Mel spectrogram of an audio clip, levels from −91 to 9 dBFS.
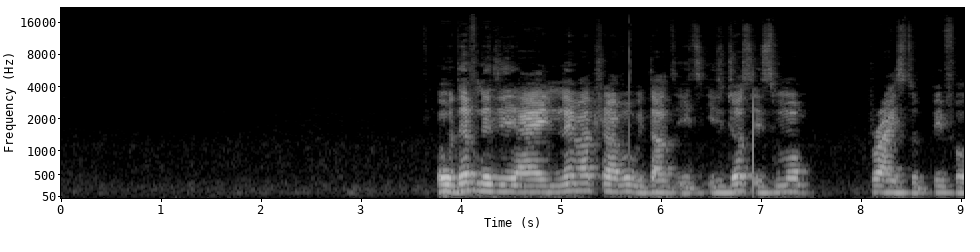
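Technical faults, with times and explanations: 5.67–5.70 s and 6.91–6.93 s, loud pop: Two sharp, single pops sit on top of the speech, each lasting about 20 ms. The first, just before "without it", peaks about 10 dB above the speech. The second, just before "a small", peaks about 15 dB above it. The speech continues beneath both. Each is likely a brief voltage spike, such as a switch or static discharge, entering the signal path. The circuits after it shape the spike into a short, hard burst.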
